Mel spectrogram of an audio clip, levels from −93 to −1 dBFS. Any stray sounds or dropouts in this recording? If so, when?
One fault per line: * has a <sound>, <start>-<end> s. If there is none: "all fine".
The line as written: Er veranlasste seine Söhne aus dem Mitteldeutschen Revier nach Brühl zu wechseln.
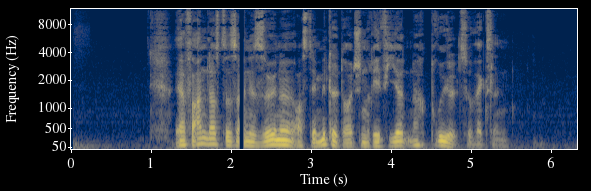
* has a dropout, 2.1-2.2 s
